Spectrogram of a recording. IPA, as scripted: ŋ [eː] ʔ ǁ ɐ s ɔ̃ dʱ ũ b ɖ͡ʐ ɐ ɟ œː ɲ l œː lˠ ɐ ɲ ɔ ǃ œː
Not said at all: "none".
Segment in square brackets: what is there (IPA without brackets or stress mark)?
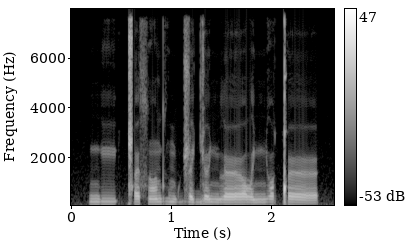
iː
